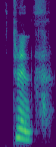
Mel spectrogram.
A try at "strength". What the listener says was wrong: That's better. That's the best one.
